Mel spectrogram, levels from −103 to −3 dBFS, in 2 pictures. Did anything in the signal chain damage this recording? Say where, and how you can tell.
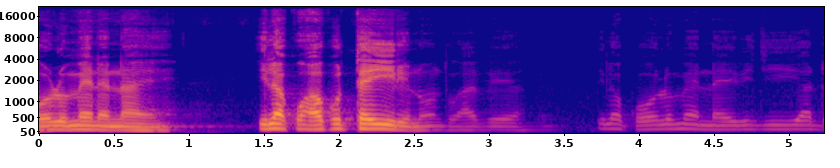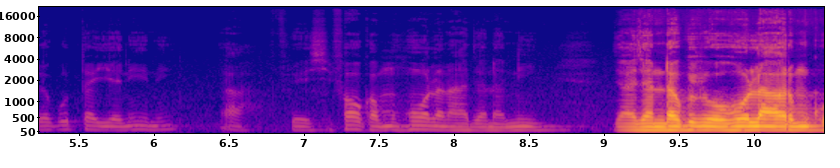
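Yes: automatic gain rising, in the call processing stage. After "ila kwatutayire", from 2.71 s to 10.38 s, the input level falls by about 24 dB and the AGC slowly raises gain by about 16 dB. Room noise swells with the voice, which a talker simply moving closer would not cause.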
